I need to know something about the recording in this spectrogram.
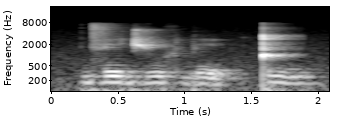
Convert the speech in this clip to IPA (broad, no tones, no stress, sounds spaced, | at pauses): d͡z e d͡ʒ u x b e | ǃ ɨ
